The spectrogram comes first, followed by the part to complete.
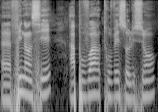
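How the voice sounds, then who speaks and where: Slow-speaking Congolese French man. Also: on the high side, fairly even intonation, dark tone, clear, resonant tone. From Democratic Republic of the Congo. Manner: measured, with frequent hesitations. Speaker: panelist, co-op founder. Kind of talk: panel introduction.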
